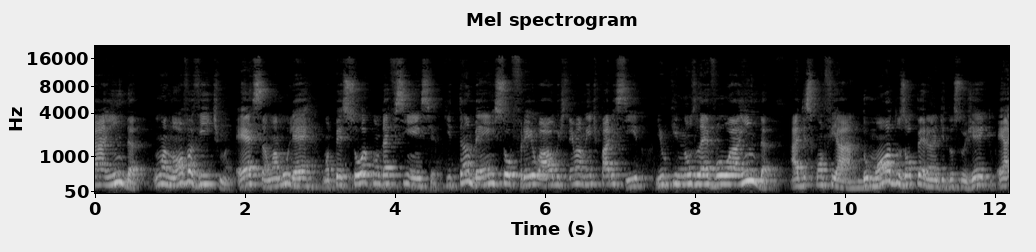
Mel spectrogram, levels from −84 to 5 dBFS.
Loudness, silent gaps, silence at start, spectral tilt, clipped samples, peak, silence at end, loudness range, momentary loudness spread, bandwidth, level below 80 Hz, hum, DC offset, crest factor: -29 LUFS; none; 0 s; -5.5 dB/octave; under 0.1%; -14 dBFS; 0 s; 3 LU; 11 LU; 17 kHz; -78 dBFS; none; under 0.1%; 14 dB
